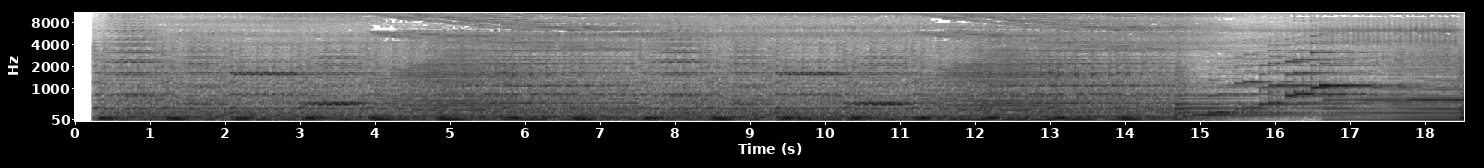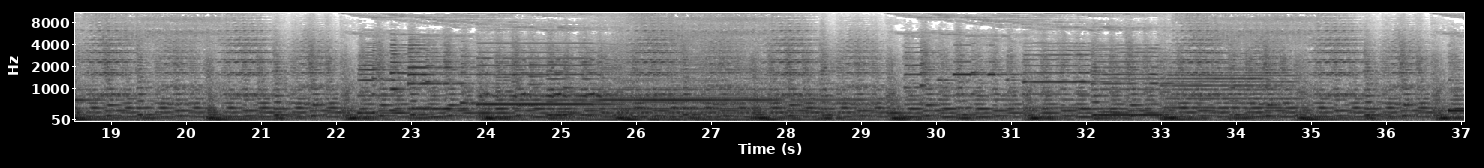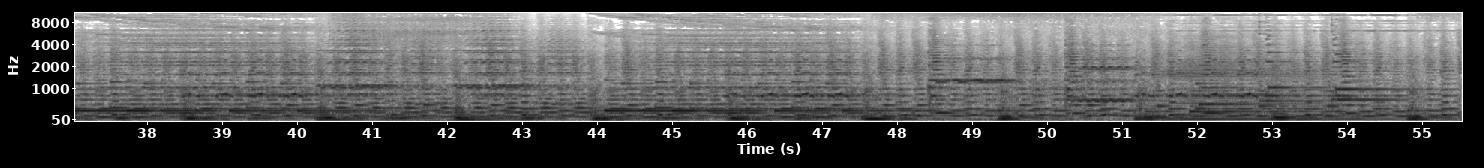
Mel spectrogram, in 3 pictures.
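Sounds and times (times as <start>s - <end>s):
creepy fantasy music: 0.3s - 55.5s.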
